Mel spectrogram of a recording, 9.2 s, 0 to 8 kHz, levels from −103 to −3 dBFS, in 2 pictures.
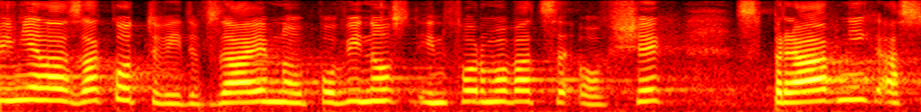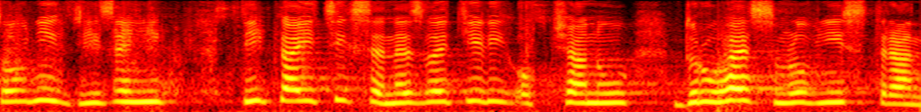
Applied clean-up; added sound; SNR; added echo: neural separator model SepFormer DNS4.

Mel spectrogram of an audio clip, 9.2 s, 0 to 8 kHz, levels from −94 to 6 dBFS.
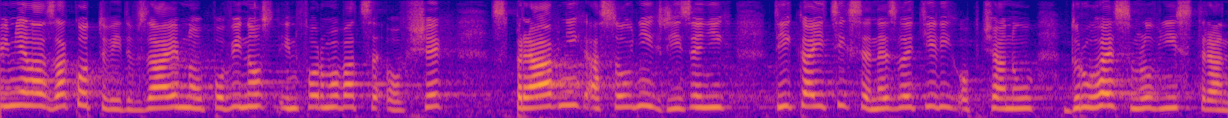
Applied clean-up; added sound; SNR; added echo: none; none; none; none.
